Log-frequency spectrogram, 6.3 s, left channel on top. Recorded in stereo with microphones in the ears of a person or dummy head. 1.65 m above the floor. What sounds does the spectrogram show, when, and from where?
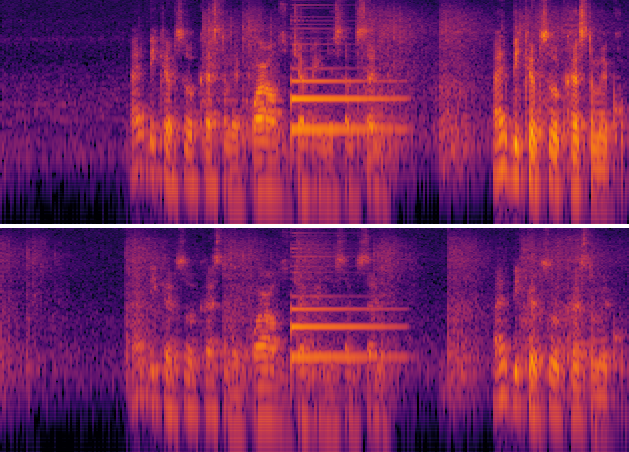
1.3 s a man speaking: 50° left (ahead or behind), 2 m
2.9 s a guitar: 5° right (ahead or behind), 0.9 m
4.9 s a man speaking: 60° left (ahead or behind), 0.9 m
